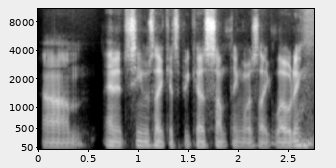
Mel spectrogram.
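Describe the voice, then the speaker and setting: This gaming news livestream host talks informally and conversationally, responding to chat as though hanging out with his viewers. His low-pitched, smooth voice moves fairly quickly in a level tone, and the audio is studio quality without echo.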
